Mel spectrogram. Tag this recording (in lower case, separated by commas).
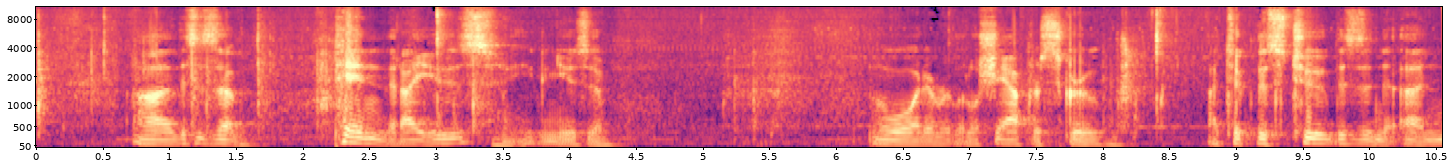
speech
